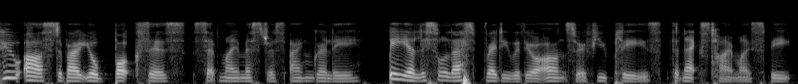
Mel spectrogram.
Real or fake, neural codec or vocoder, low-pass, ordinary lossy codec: real; none; 7.2 kHz; Opus, 64 kbps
